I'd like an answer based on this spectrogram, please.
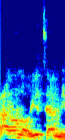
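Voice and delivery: plain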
